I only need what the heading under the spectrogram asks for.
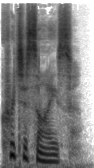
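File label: "criticize", British English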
